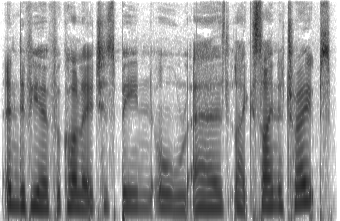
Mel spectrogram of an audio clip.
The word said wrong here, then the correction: cyanotypes: Is that how you say it? Cyanotropes. – Cyanotypes, yeah.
